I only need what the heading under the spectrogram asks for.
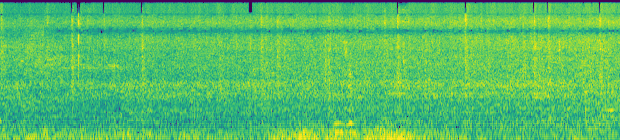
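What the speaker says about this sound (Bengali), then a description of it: "মেঘ ডাকছে" Thunder rumbles during a monsoon storm outdoors, over steady falling rain. The low, rolling roar swells to a louder peak midway, then settles back to a distant grumble under the rain.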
